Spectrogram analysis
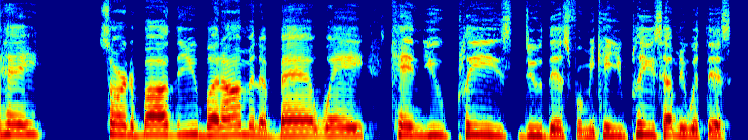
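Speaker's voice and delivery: put-on humble pleading voice. Acting out relatives coming to ask for help: imitating a humble request. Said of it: "come to you humbly".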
